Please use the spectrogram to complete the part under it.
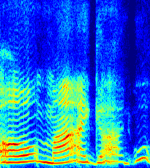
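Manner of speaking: voice breaking, cracking, giving out. Starting the show when the voice gives out, voice cracking out. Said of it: "my voice went out".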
